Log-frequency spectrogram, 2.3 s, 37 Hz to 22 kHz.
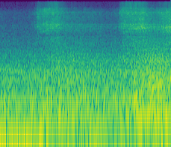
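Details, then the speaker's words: Blue Mercedes W126 300SEL, warm engine restarted after repair of the fuel distributor, which had been under-supplying fuel and preventing hot starts; even, steady idle with no misses, knocks or surging; engine running smoothly and healthy. "engine is running smoothly now. So don't worry about it."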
